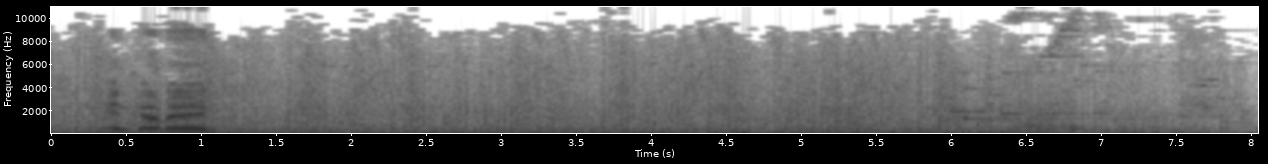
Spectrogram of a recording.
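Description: A cannon fires rapid booming energy blasts.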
